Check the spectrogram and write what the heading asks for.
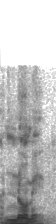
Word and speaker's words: Nome: Entonces, eh, nada, simplemente vas eh, desde Anchorage, que es la capital de Alaska, hasta un pueblo que se llama Nome, que se pronuncia Nom.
